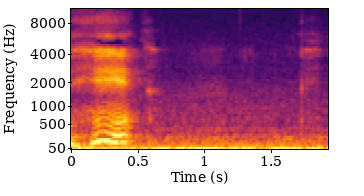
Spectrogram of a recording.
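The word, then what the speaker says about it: ه: And then he, corresponding to the H or H sound in English, he, he. Notice that it's similar to ha, but since there is difference in pronunciation, these two are different letters, and in the transcription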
